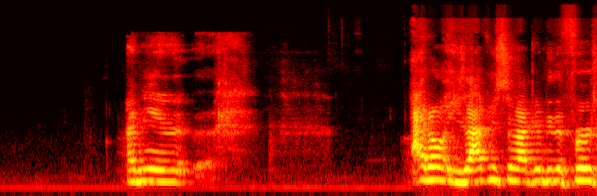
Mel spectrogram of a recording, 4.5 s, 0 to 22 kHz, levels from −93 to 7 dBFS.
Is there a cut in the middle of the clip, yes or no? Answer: no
